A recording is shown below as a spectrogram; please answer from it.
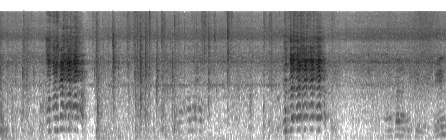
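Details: Pregnant goats on a farm, about to be fed ipil-ipil leaves: two loud, wavering, nasal bleats about three seconds apart, each under a second long, with a person talking in Filipino before, between and after them.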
